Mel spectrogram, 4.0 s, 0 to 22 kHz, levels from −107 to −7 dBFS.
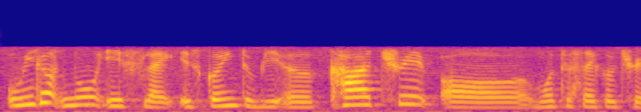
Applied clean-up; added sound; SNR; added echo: none; none; none; none.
